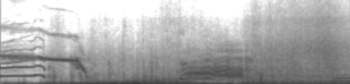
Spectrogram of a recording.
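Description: Riders screaming as a log flume boat plunges down its drop: one long, high scream that breaks off about half a second in, then another shout partway down, over a steady rushing rumble of the descent. The noise rises near the end as the boat hits the water in a big splash.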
